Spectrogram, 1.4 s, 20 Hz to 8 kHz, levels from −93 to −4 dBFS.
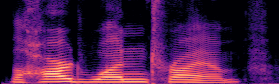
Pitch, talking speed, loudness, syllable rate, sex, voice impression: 225 Hz, 170 wpm, -18 LUFS, 3.2 syllables/s, female, feminine, adult-like, slightly fluent, slightly intellectual, slightly calm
